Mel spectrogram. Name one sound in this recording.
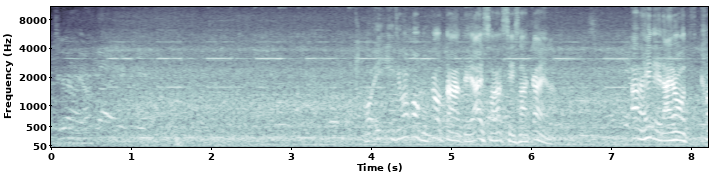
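A bus engine idles with a low steady rumble.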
